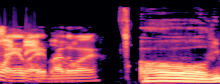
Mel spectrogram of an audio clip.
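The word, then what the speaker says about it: Seele: My years of watching Evangelion have taught me that it's pronounced Sele, by the way.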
